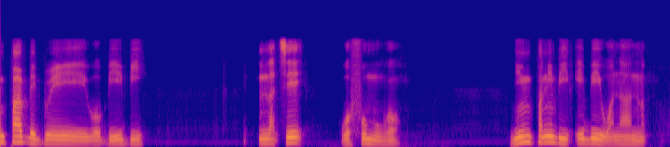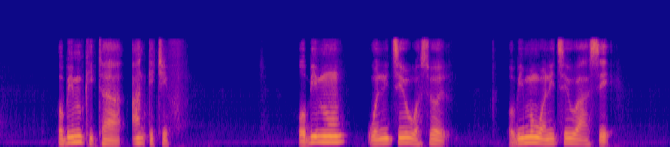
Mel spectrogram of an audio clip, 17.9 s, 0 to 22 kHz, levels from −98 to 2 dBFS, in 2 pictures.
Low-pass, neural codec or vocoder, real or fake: 7.2 kHz; codec, 16 kHz in and 24 kHz out, 0.9 kbps, LongCat-Audio-Codec, four codebook decoder; fake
